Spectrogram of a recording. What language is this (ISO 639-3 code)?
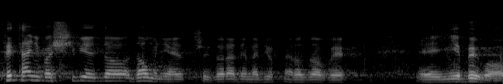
pol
